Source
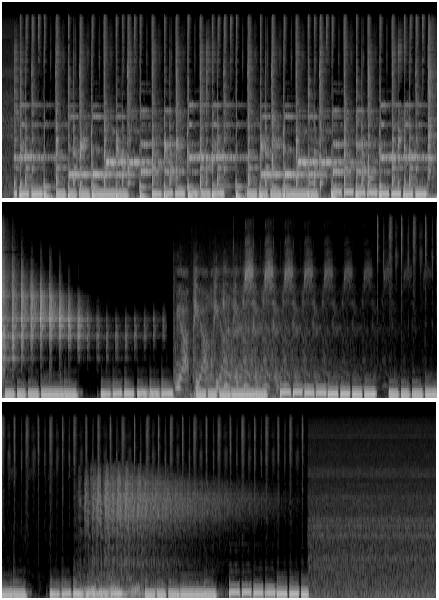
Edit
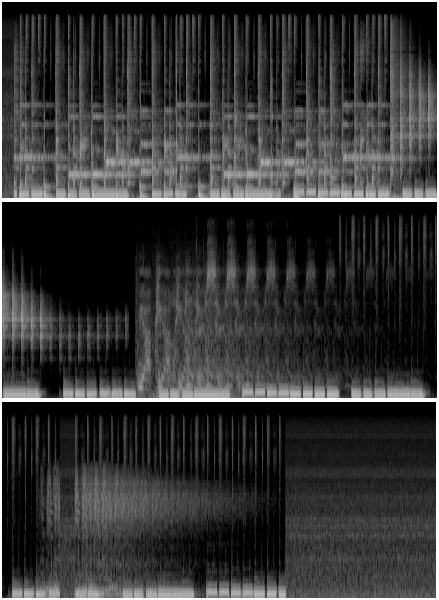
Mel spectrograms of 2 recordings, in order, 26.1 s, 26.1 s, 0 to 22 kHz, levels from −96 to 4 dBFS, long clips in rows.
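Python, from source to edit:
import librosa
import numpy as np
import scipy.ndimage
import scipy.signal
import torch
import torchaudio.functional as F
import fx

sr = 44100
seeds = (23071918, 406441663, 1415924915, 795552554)

y = fx.edit(x, sr, fx.cut(start_s=3.5, length_s=0.75),
    fx.fade_in_from(start_s=6.17, length_s=0.25, floor_db=-13.5),
    fx.insert_room_tone(at_s=19.31, length_s=0.3), tone=tone)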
